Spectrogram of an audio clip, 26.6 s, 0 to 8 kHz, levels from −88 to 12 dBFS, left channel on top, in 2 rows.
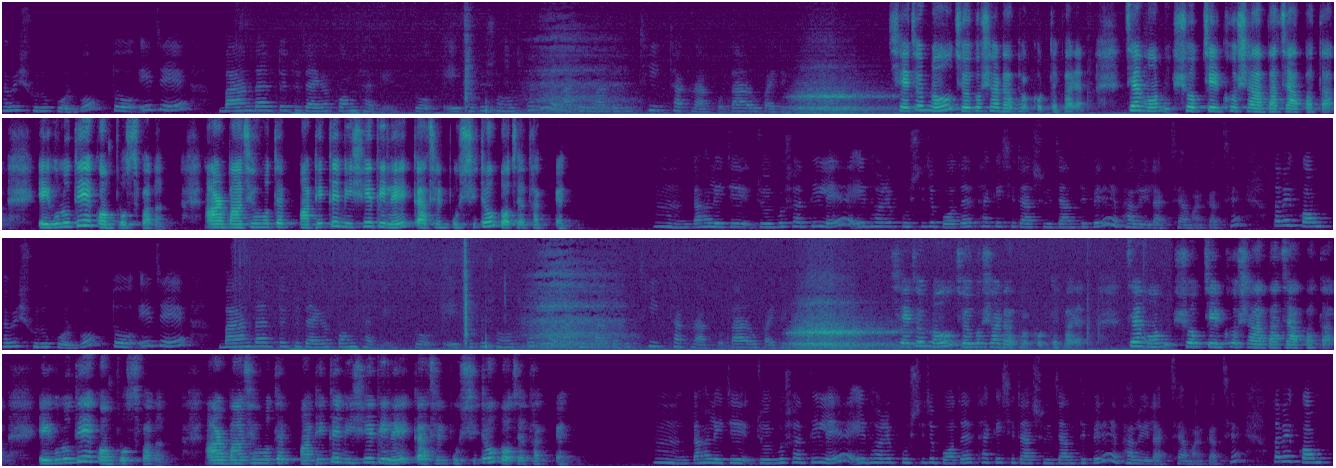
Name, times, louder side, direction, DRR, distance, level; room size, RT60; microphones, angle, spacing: voice 1, 0.0-8.0 15.8-16.2 19.8-26.5, right 1 dB, 15° right, 0.5 m, -50 dB
sound 1, 2.3-11.7, right 5 dB, 80° right, 0.4 m, -46 dB
voice 2, 8.9-18.9, left 7 dB, 85° left, 0.4 m, -34 dB
4.5 x 2.3 x 2.8 m
head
